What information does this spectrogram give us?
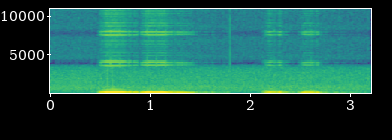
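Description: Blakiston's fish owl giving very deep, muffled hoots: two longer booming notes, a pause, then two shorter, quieter hoots. A faint high whine sits in the background.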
